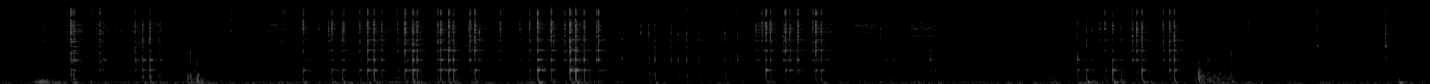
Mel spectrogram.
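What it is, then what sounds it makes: Aluminium aerosol spray can. A tall white Avène thermal water spray can, a hollow aluminium aerosol about 20 cm tall, is tapped and scratched with fingertips and nails, first while it lies on a bed and then while held in the hand. The sound is a run of quick, bright metallic taps and crisp scratches that come in irregular bursts with short pauses. They fade fast with little ring and sit mostly in the high frequencies.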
